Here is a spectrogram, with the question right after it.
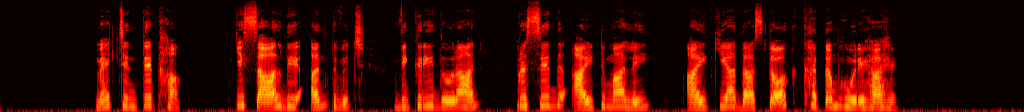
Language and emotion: Punjabi, fearful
